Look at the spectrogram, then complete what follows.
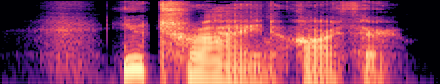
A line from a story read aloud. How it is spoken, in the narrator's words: his mother said soothingly, her voice full of sympathy, now that he was safely home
